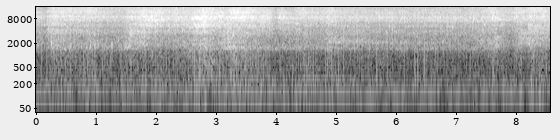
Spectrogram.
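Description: Pieces of meat searing in a very hot pan on a stovetop, a loud continuous sizzle and hiss that holds steady throughout, with occasional stirring.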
